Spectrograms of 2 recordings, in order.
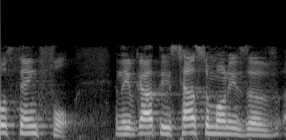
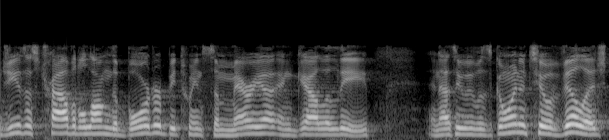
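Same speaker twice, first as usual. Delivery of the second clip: normal talking voice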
